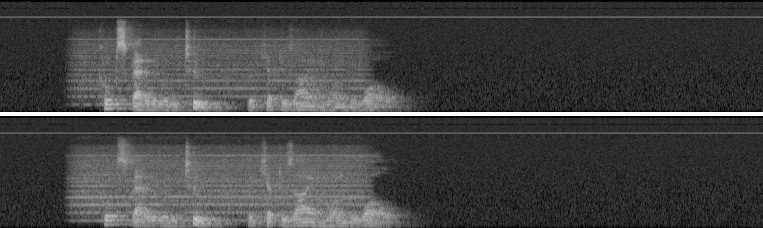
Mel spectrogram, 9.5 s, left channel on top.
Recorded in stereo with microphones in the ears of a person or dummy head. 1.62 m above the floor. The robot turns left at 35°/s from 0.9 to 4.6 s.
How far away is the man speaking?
About 1.0 m.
